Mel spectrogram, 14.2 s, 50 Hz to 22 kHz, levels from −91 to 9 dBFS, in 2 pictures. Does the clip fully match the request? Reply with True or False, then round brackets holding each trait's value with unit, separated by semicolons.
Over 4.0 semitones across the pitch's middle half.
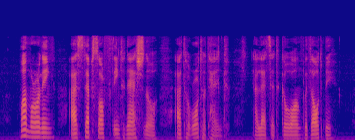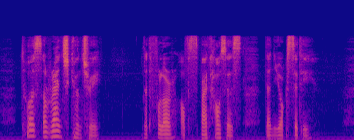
True (5.0 semitones)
